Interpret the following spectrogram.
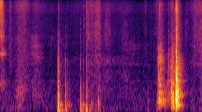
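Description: Soft foam squishy toys dropped onto a tabletop, landing with short soft thuds: one about a second in, a fainter one just after, then a louder cluster of thuds near the end.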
